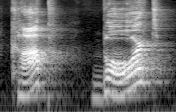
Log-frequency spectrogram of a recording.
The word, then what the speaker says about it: cupboard: blackboard or a white board or a board cup board but together it's cupboard cupboard into your cupboard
